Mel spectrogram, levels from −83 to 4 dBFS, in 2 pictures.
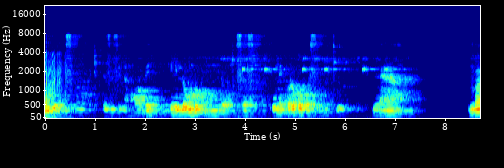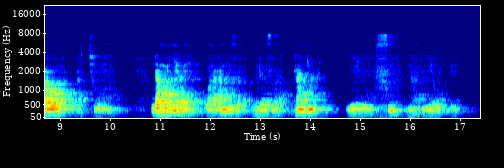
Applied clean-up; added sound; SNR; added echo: none; none; none; reverberation time 1.2 s.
